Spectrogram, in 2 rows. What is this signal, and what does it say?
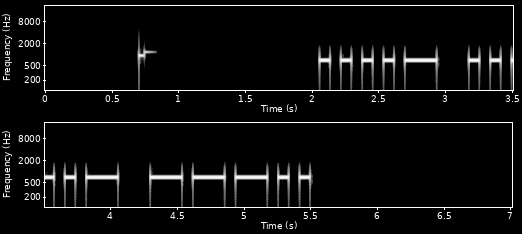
Morse code, heard as a keyed tone, about 15 wpm, 700 Hz. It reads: 448
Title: Numbers - 3-Digit 15wpm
